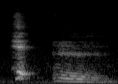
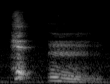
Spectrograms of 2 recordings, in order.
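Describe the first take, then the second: First: The T is cut off by a glottal stop. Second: The T is cut off by a glottal stop.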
